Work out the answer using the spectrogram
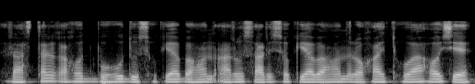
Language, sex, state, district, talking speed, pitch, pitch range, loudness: Assamese, male, Assam, Kamrup Metropolitan, 140 wpm, 120 Hz, 115-125 Hz, -19 LUFS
